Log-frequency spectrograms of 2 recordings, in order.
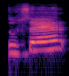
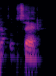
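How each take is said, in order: First: Tuzher said very slowly, each sound placed with care; a slow, careful Tuzher, checking the pronunciation. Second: Said in the usual way. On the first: Shown as a demonstration. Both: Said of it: "no sé si lo estoy pronunciando bien".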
